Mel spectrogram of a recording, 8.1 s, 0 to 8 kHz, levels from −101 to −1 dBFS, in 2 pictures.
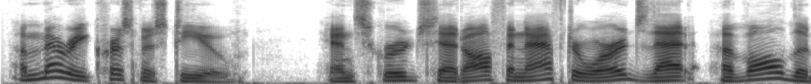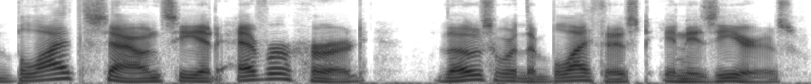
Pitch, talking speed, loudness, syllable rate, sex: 130 Hz, 200 wpm, -20 LUFS, 5.4 syllables/s, male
